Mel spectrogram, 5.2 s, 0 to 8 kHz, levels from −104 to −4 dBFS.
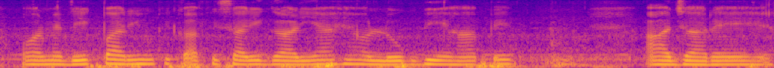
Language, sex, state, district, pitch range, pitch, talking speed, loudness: Hindi, female, Uttar Pradesh, Jalaun, 165-180 Hz, 175 Hz, 230 wpm, -25 LUFS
